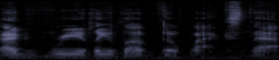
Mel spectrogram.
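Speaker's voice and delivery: slow, whispered mutter under the breath. Voicing Calandra as she reacts to a hairy man: muttering under breath. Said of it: "Calandra just mutters under her breath".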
